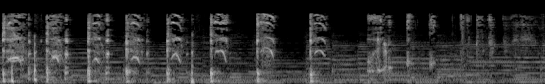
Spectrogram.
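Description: A close, loud coughing fit: a rapid string of harsh, hacking coughs in quick rhythmic bursts, a dozen or more, with no talking.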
